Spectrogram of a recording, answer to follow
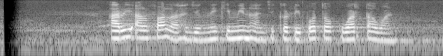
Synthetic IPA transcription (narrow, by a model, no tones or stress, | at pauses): ʔaɾiʔalfalahd͡ʒɨŋnikiminad͡ʒəkɨrdipɔt̪ɔkuwart̪awan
